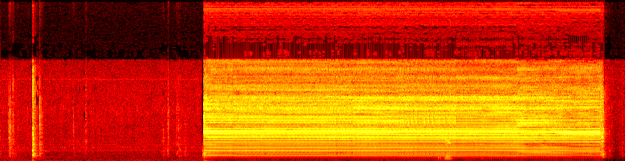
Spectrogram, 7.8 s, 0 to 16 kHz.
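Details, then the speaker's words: Restored 1958 Motorola five-tube table clock radio (Model 5C18BW, also listed as 5C15BW), alarm set for 9:00 in buzz mode: a loud, steady, raspy buzz holds about five seconds, then cuts off cleanly; the normal alarm buzz is working properly. "now this is the normal Buzz alarm not the clock coming"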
